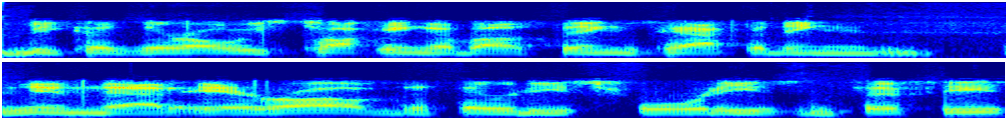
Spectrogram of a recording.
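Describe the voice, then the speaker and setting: A man's plain, everyday voice, a plain, everyday voice at medium pitch with fairly even intonation. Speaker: old-time radio producer, actor, director and syndicated radio host. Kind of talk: interview answer about old-time radio.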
